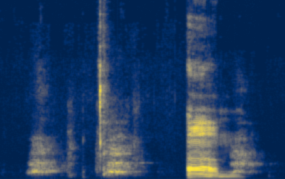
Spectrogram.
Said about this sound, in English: wow, there's my dog again. Going back to my Christian viewpoint, I'm going to try and block him out as best I can.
